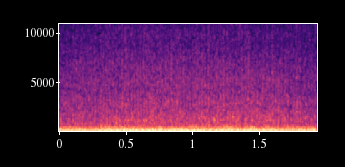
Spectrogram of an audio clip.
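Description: A Fw 190 A-5 propeller fighter in War Thunder drones with a steady, loud, unbroken engine roar from the cockpit, with no voice over it.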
